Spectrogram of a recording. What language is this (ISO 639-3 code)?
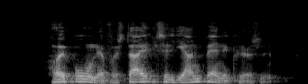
dan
